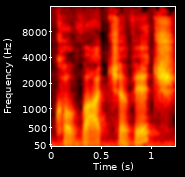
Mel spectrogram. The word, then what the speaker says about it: Kovacevic: It's Kovacevic.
